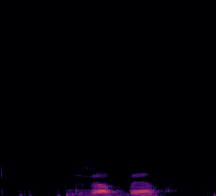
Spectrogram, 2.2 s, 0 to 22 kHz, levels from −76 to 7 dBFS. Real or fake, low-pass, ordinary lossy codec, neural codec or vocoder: fake; 5.4 kHz; none; vocoder, 22.05 kHz, 80 mel bands, Vocos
